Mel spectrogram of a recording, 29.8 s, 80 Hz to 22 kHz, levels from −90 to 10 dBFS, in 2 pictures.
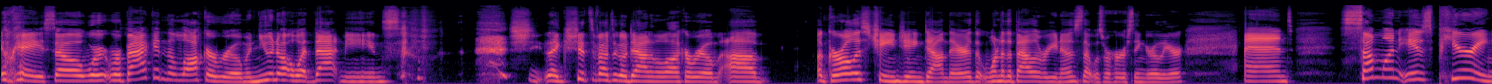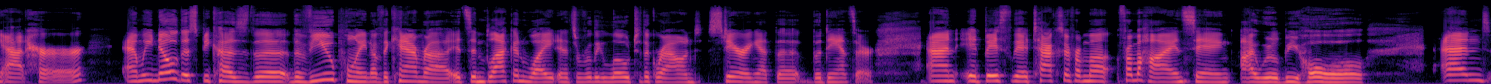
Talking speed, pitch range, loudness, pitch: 185 wpm, 200-255 Hz, -23 LUFS, 225 Hz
